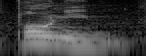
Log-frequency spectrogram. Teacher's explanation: It came from panim, became punim. Actually, the ah is oftentimes an O in Ashkenaz pronunciation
